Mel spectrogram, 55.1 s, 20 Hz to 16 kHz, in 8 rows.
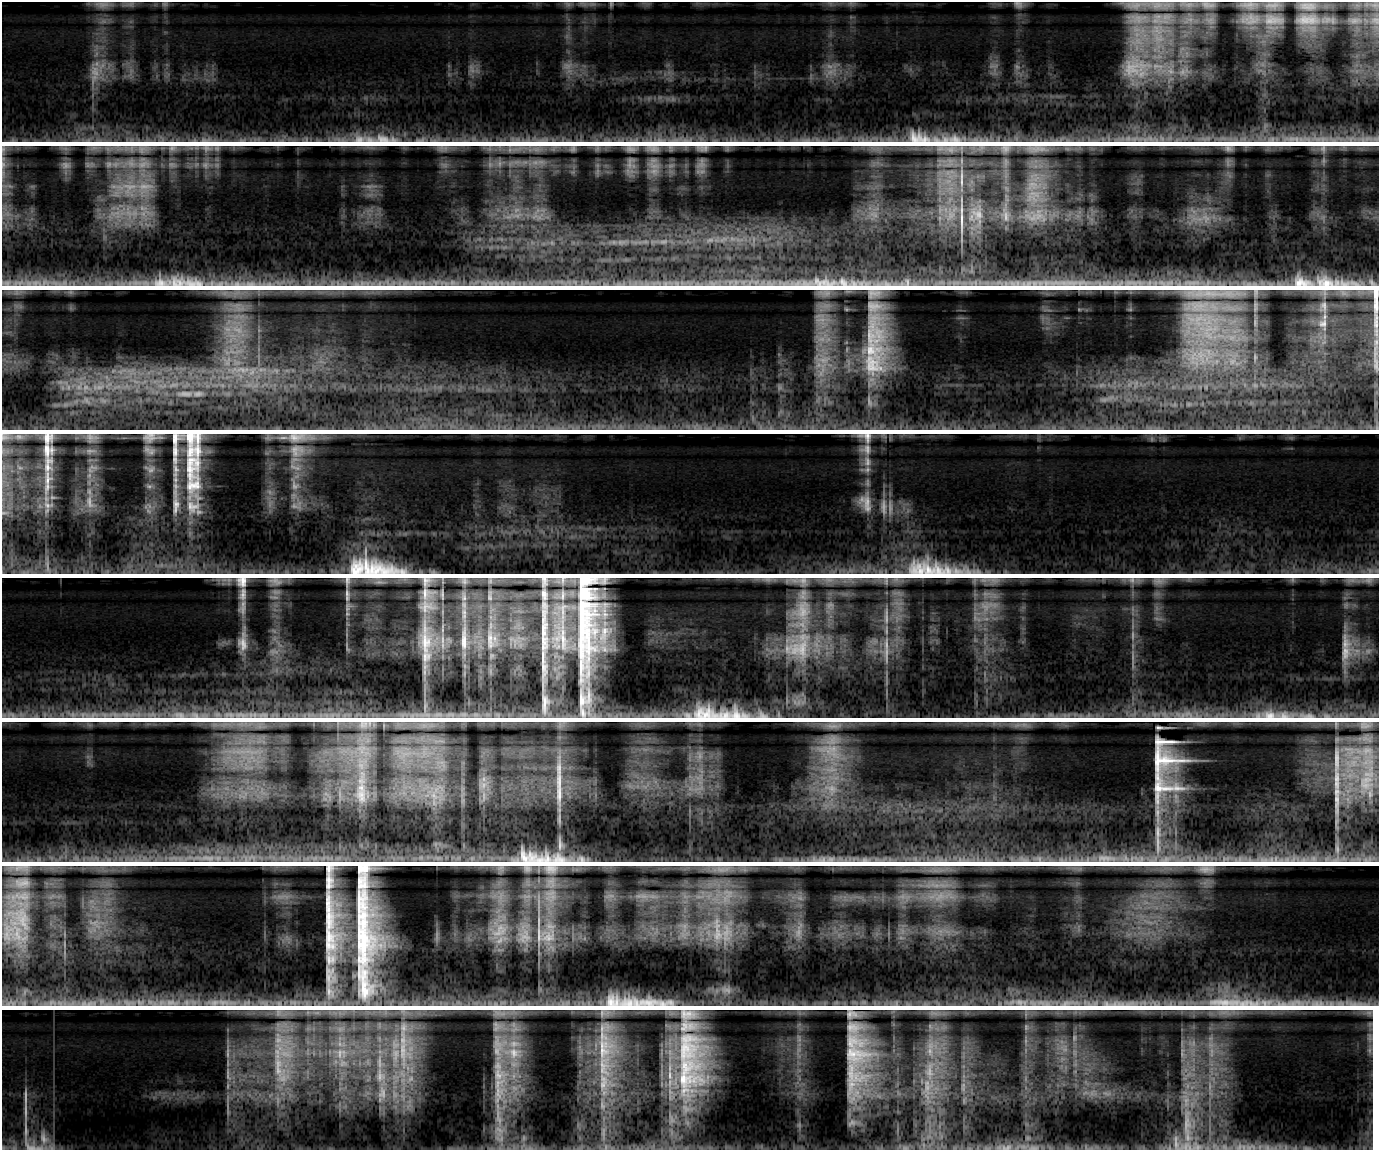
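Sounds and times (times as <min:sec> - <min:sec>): low steady rumble: 0:04.2 - 0:14.0.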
